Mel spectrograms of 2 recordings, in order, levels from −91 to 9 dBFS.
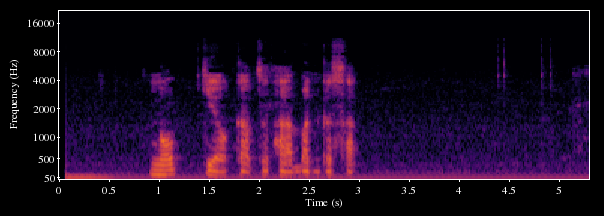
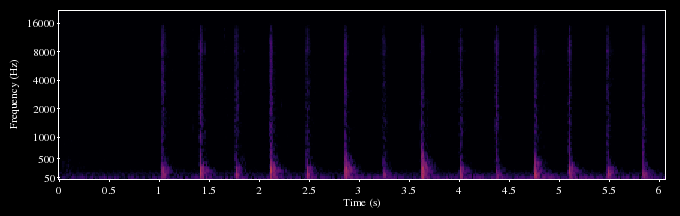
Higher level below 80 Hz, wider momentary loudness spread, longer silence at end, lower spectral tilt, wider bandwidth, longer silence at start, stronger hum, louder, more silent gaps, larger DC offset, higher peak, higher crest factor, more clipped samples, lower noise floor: first, -50 dBFS vs -68 dBFS; first, 16 LU vs 10 LU; about the same, 0 s vs 0.1 s; about the same, -5.5 dB/octave vs -5.5 dB/octave; second, 11 kHz vs 16 kHz; second, 0.05 s vs 0.2 s; first, 50 Hz at -50 dBFS vs none; first, -31 LUFS vs -58 LUFS; neither; neither; first, -10 dBFS vs -28 dBFS; second, 24 dB vs 30 dB; neither; second, -53 dBFS vs -78 dBFS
